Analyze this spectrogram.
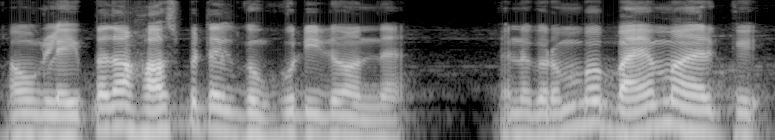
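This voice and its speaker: A man's voice: medium pitch, brisk, fairly bright tone, natural voice. A man voicing a frightened younger brother. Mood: scared. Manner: shaken, pleading. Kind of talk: audiobook character voice.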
